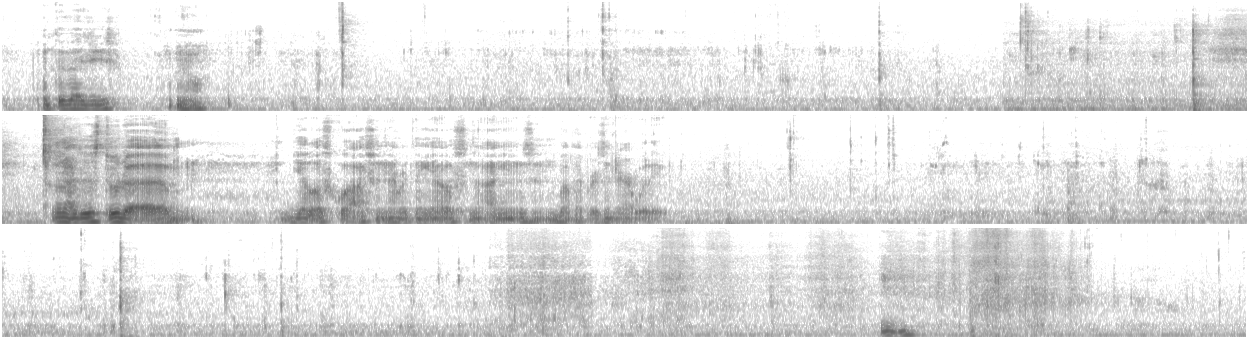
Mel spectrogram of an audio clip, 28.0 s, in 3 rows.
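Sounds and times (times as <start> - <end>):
wet chewing with mouth clicks: 1.6 - 9.1, 15.2 - 22.3.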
